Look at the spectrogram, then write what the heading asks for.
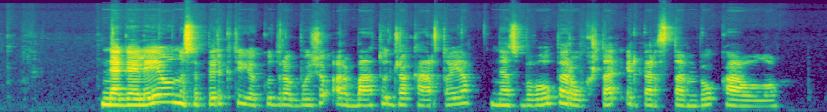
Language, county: Lithuanian, Kaunas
